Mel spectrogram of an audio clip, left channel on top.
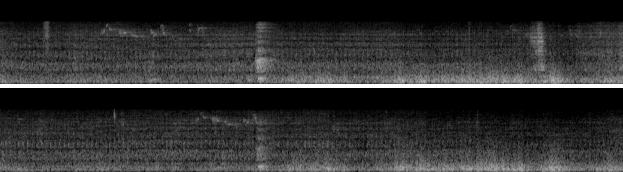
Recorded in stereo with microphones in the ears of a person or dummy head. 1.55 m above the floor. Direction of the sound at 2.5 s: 45° left (ahead or behind).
